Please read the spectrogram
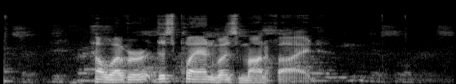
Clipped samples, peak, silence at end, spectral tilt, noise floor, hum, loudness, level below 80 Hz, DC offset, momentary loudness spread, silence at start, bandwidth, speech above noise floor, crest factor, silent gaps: under 0.1%; -2 dBFS; 0.95 s; -5 dB/octave; -49 dBFS; none; -16 LUFS; -46 dBFS; under 0.1%; 16 LU; 0.05 s; 11.5 kHz; 33 dB; 18 dB; none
